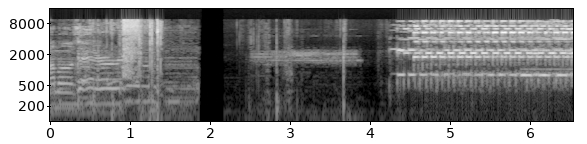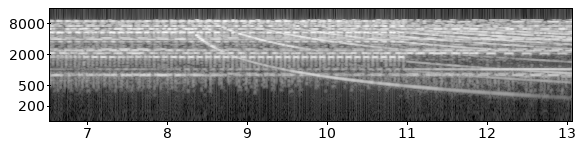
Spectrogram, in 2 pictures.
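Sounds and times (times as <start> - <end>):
falling tones: 4.3 - 13.0
two-tone attention signal: 4.3 - 13.0.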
